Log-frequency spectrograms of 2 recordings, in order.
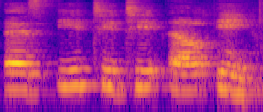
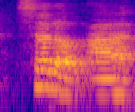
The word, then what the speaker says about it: settle: The pronunciation, the spelling is S-E-T-T-L-E, and the pronunciation is settle, British English settle, touching the top of our mouth, with our tongue, and in American English, settle, with a D.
